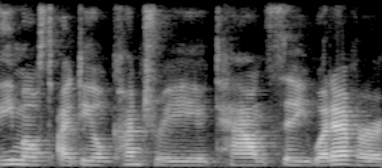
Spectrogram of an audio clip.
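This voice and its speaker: A woman with an American accent speaks in a medium pitch at a fairly slow pace. Her intonation is monotone and flat, and there is audible room echo. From Germany, US military community. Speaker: vlogger. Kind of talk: casual commentary vlog. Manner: rambling, with fillers.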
